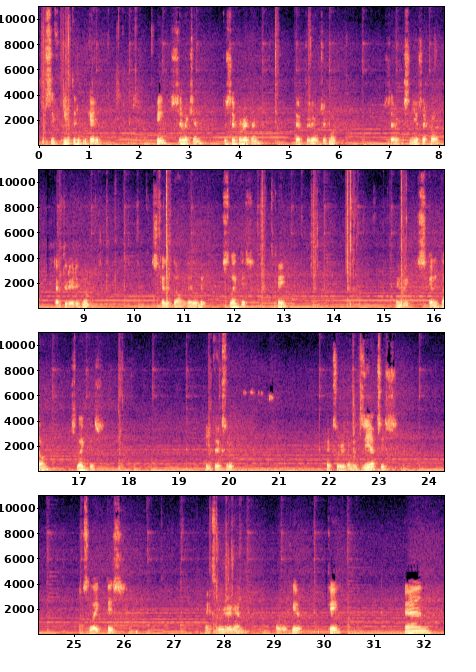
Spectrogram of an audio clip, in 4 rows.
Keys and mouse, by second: 0.4 shift+d, 1.6 Escape, 1.9 p, 4.7 Tab, 7.9 Tab, 9.4 a, 10.3 s, 12.7 `, 14.9 s, 17.4 shift+click, 19.6 e, 22.4 z, 27.7 e, 28.0 z.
